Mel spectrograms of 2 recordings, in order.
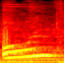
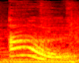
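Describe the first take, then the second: First: The vowel is a plain 'oh' sound. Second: The vowel glides from 'ah' to 'oo'. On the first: The speaker calls it wrong. "ओल इसका गलत उच्चारण है।" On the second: The speaker calls it right. "जोड़कर बोलिए आउल।"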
